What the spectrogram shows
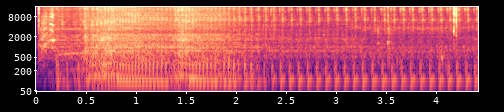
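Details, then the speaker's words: Dodge diesel with its battery cables disconnected, started from an Autogen 4500A jump box on boost: it cranks briefly, catches, and settles into an even, steady idle pulse of about four beats a second. "and just like that we're rolling"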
